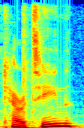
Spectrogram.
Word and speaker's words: carotene: supplements you can take is it keratin what is it is kerene right how's it pronounce keratine carotene it's the carotene that'll make your skin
